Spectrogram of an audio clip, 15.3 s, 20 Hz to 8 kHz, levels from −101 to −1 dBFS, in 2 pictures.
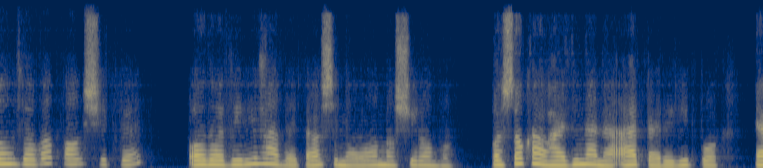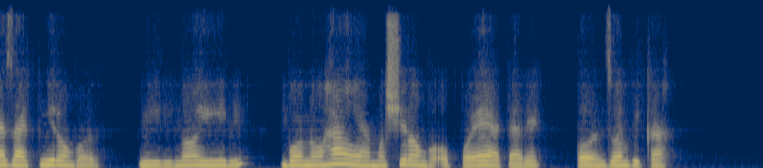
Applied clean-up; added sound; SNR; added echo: neural mask model DeepFilterNet 3.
